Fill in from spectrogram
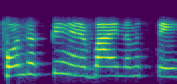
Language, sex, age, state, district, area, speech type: Hindi, female, 18-30, Uttar Pradesh, Prayagraj, urban, conversation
